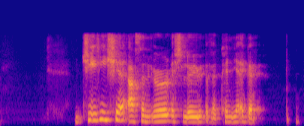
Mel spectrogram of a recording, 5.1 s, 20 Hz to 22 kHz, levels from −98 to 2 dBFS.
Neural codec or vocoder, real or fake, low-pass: codec, 16 kHz, 2 kbps, FunCodec, trained on LibriTTS, 25 frames a second; fake; 7.2 kHz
